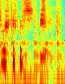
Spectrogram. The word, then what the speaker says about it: Rouge: Also, I figured out how to pronounce it. It's not Rogue, it's Rouge.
